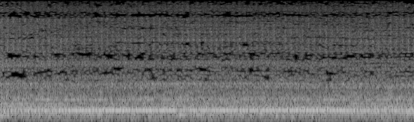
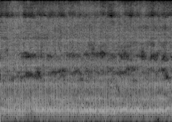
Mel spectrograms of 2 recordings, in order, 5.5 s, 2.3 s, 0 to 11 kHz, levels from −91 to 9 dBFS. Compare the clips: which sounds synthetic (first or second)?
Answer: second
